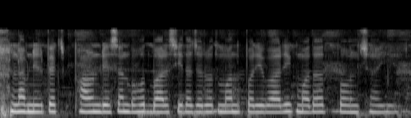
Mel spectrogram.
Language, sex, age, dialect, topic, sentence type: Magahi, female, 60-100, Northeastern/Surjapuri, banking, statement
